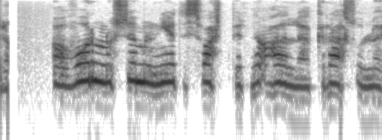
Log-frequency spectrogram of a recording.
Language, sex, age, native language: Icelandic, male, 18-19, Icelandic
